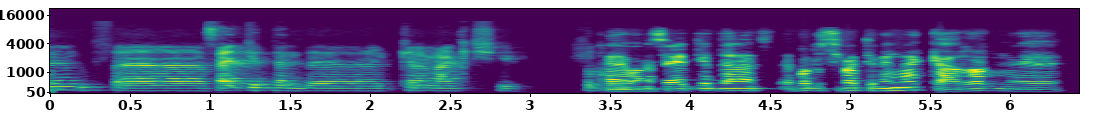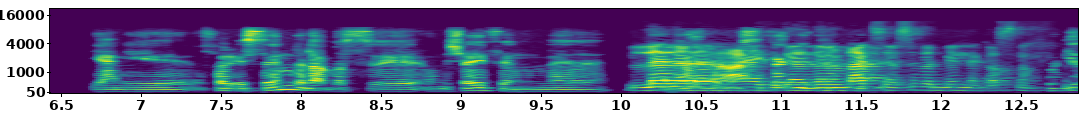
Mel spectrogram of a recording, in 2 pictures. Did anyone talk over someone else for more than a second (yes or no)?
yes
